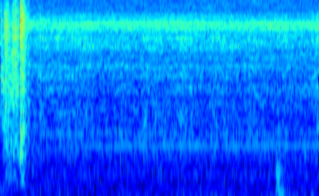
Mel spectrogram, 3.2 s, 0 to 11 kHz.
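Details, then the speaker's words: Sanyo VTC-M40 Beta HiFi Betamax VCR under mechanical check: a click, then a faint, even high whir with no grinding. Fast-forward transport is normal; the machine's start-up fault is suspected to be power-supply capacitors. "forward. That sounds okay. Rewind. Yeah, good."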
